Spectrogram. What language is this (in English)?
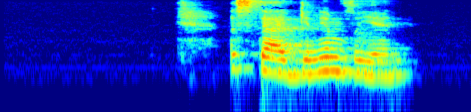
Kabyle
